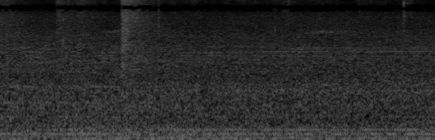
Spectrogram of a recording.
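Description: Engine-driven end-suction fire pump set running at a steady speed, a constant low machine hum that holds one pitch throughout.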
